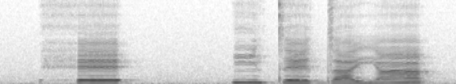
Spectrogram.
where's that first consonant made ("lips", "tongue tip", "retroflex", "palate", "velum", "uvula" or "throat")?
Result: throat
